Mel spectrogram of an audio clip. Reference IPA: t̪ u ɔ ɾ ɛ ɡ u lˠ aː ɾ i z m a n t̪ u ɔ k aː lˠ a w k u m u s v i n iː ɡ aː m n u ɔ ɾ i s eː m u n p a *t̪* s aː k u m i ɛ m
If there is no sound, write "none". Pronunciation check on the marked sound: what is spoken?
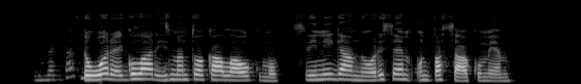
none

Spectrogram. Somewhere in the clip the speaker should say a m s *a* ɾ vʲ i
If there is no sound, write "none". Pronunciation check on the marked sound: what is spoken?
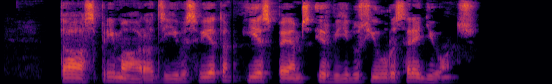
i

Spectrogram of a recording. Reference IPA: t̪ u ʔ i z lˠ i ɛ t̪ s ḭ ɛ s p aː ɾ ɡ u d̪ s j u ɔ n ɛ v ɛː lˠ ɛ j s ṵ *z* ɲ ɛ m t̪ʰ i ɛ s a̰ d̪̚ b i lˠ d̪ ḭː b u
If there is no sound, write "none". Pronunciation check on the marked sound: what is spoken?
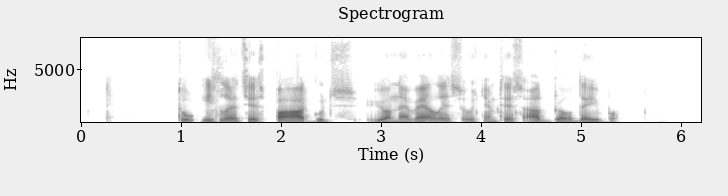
z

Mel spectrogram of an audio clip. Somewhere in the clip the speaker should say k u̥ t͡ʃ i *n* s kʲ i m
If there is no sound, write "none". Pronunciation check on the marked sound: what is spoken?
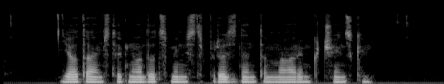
n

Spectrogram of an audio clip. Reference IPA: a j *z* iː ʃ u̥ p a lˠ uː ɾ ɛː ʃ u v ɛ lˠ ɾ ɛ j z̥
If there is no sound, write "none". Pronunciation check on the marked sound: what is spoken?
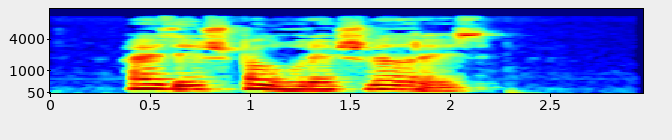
z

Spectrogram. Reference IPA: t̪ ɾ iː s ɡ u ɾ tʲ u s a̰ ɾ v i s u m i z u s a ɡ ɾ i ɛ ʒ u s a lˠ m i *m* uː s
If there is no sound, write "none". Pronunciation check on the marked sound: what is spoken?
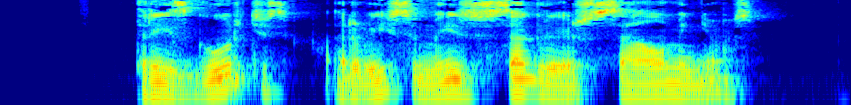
ɲ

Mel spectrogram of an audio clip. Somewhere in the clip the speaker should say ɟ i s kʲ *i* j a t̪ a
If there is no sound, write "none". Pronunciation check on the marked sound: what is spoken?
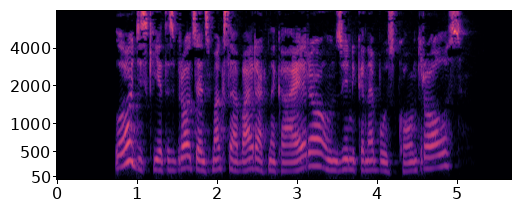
i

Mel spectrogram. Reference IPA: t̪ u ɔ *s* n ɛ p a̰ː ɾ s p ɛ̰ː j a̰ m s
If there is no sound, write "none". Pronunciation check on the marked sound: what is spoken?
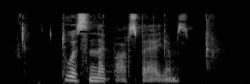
s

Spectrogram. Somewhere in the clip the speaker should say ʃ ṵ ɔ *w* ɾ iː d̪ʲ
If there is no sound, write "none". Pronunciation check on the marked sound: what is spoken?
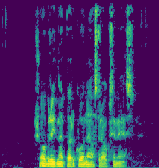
b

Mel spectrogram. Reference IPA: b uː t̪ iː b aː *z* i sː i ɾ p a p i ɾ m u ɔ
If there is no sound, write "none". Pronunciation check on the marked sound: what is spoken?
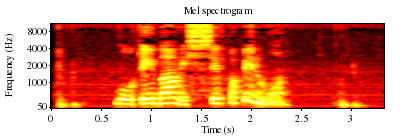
v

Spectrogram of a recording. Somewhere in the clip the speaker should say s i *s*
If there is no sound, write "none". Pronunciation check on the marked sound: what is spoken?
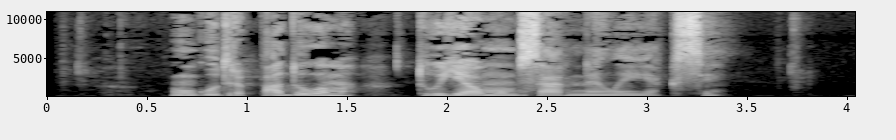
none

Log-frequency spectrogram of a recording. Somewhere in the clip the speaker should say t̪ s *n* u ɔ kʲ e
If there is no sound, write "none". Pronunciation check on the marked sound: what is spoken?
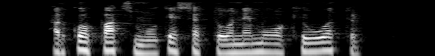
m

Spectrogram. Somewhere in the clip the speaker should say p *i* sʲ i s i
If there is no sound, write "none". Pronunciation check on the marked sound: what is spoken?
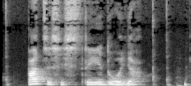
a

